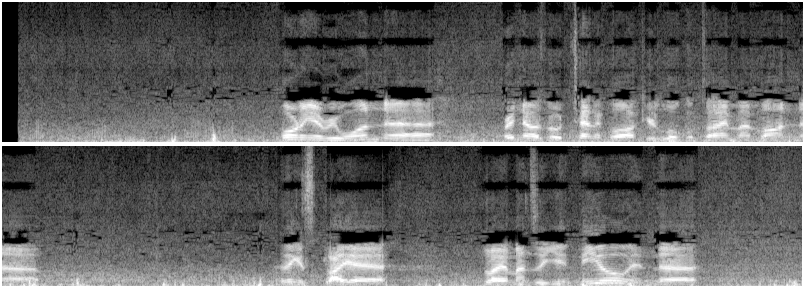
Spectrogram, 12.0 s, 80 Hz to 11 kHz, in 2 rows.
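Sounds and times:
surf on a beach: 0:00.2 - 0:12.0
wind buffeting microphone: 0:00.2 - 0:12.0.

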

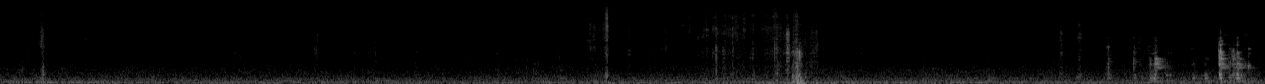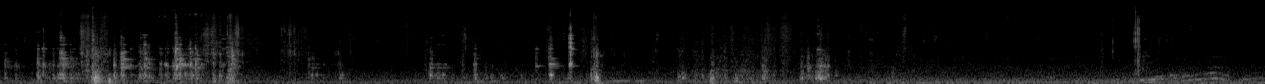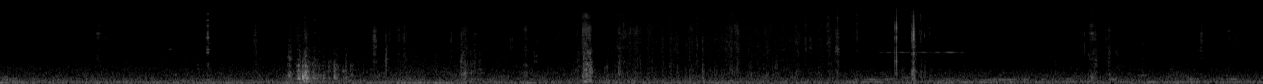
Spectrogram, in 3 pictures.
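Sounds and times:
metal parts clicking and clacking: 0:11.0 - 0:18.8.

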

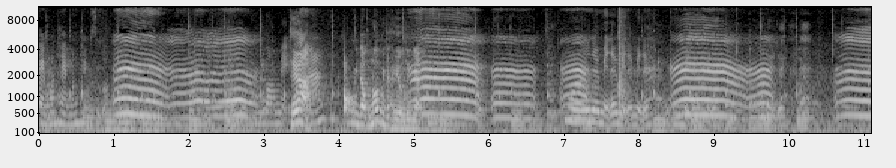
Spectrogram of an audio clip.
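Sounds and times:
baby crying: 0:00.9 - 0:03.0, 0:04.7 - 0:11.0.

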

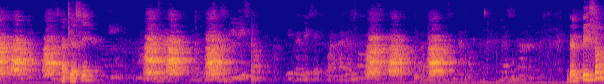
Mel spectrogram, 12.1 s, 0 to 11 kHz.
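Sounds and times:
dog barking: 0:00.0 - 0:01.4, 0:02.8 - 0:04.6, 0:07.3 - 0:09.2.

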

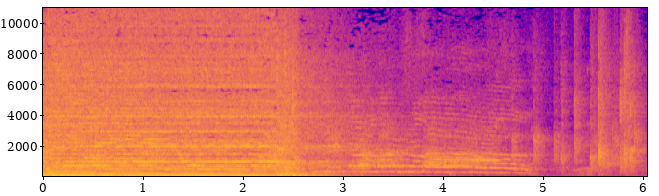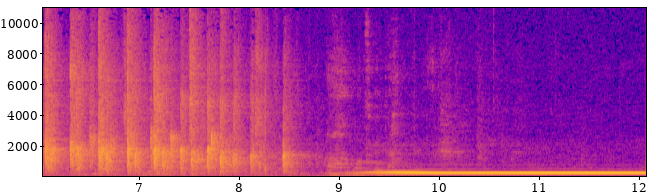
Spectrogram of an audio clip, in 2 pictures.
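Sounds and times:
sharp claps: 0:00.0 - 0:01.8, 0:04.9 - 0:08.7
steady low electronic tone: 0:09.1 - 0:12.0.

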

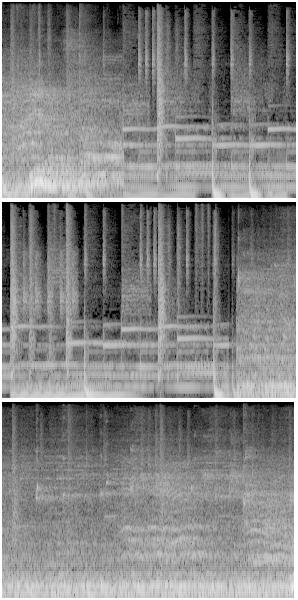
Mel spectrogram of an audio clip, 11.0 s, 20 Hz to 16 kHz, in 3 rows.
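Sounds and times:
electronic background music: 0:00.0 - 0:11.0.

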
